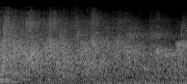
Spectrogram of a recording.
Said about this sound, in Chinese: 掌声，感谢这些年轻人来上来，今天你所有的同工们，他们能够努力的在当中才有现在的呈现。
